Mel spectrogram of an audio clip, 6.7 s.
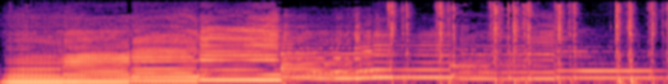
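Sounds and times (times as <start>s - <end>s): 
sustained saxophone notes: 0.0s - 6.6s
typewriter clacking: 3.8s - 6.6s.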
